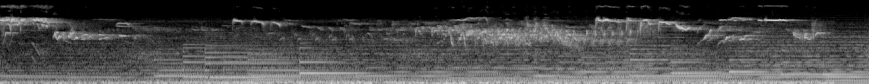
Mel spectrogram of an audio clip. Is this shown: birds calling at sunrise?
yes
